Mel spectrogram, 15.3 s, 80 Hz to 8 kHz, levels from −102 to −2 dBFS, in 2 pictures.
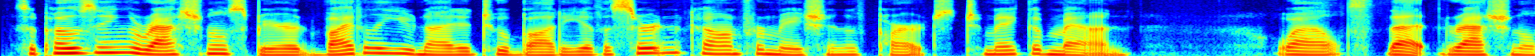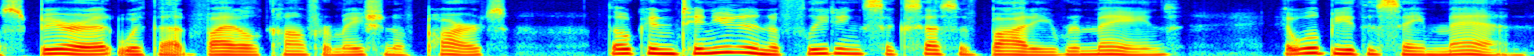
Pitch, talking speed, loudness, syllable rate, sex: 195 Hz, 170 wpm, -18 LUFS, 5.3 syllables/s, female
